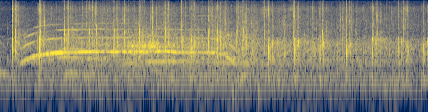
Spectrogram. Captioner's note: audience cheers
